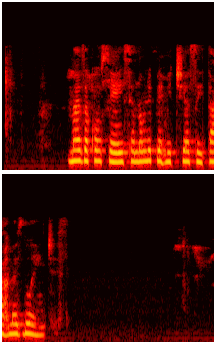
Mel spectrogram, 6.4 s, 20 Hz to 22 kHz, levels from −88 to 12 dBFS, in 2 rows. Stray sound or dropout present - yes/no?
no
